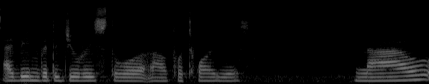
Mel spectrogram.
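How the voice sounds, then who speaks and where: A woman speaks at a fairly slow pace in a fairly low pitch. Her intonation stays monotone and flat. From Cambodia, Vietnamese-born. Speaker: refugee interviewee. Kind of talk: oral history interview. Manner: halting.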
